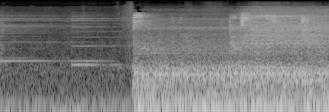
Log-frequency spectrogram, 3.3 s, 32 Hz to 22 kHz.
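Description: Old EP07 1032 electric locomotive standing at Warszawa Centralna station, a steady low rumbling drone with a faint electrical hum that steps up suddenly to a louder, broader roar partway through and then holds.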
